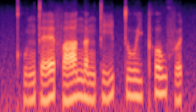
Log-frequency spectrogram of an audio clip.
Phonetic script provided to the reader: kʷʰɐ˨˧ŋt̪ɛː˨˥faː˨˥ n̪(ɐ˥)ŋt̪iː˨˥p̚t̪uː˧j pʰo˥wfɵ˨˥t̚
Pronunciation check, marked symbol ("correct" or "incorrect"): incorrect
